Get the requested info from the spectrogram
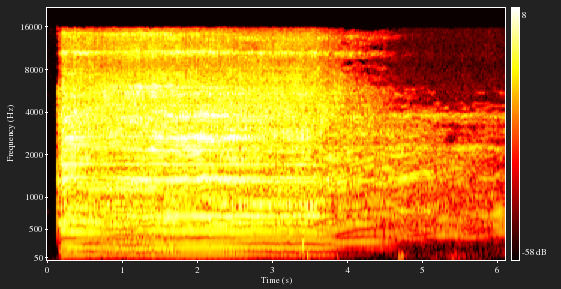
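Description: Portable electric tyre inflator's compressor switching on abruptly and running steadily while pumping up a bicycle's rear tyre. It grows fainter from about four seconds in.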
